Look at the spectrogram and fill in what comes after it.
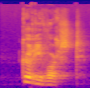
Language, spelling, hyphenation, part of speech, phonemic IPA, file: Dutch, curryworst, cur‧ry‧worst, noun, /ˈkʏ.riˌʋɔrst/, Nl-curryworst.ogg
- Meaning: currywurst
